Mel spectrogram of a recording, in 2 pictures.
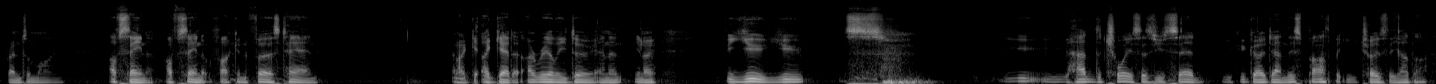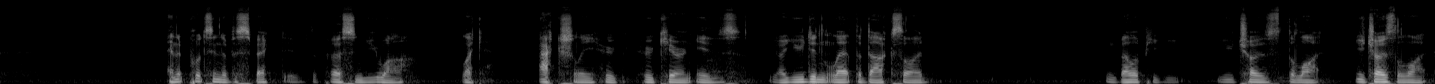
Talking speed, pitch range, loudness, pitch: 170 wpm, 80-110 Hz, -32 LUFS, 100 Hz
